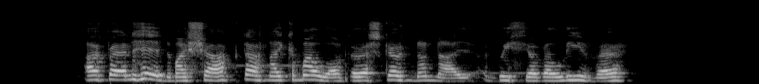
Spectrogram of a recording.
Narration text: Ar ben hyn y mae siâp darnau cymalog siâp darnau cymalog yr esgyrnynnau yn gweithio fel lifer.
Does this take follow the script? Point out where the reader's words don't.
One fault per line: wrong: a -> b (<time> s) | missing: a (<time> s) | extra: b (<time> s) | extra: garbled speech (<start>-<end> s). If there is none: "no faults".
missing: siâp darnau cymalog (3.5 s)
